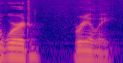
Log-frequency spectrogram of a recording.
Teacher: Said in a flat tone, it's a simple acknowledgement. But stretch it out with a rising pitch.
